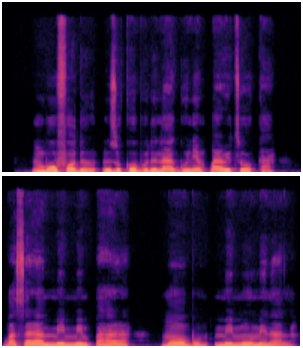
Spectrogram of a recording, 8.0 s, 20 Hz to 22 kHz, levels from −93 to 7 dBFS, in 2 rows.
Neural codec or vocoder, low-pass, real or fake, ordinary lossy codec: none; none; real; none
